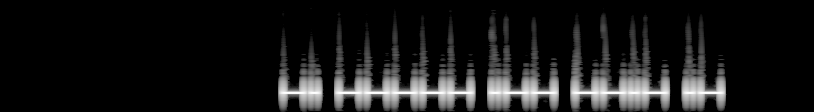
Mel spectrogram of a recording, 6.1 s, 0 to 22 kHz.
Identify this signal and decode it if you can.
Morse code, heard as a keyed tone, about 24 wpm, 700 Hz. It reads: N0WQA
